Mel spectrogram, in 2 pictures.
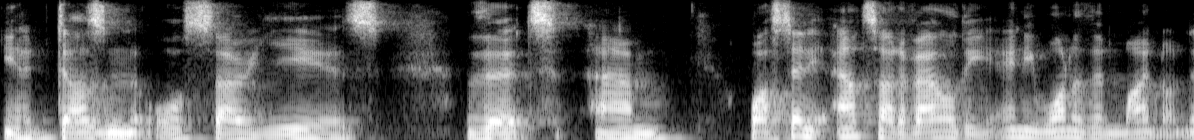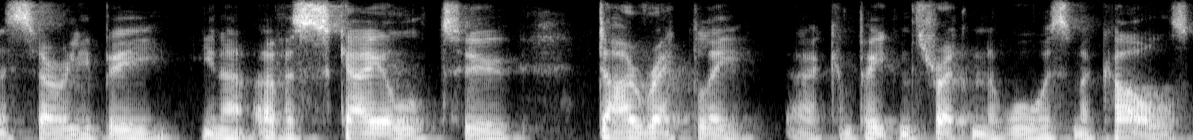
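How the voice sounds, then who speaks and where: A man's fairly low voice with an English accent, ordinary pitch variation and a moderate pace. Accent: English-sounding (sounds like a Brit). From Germany. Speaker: retail industry consultant. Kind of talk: conference presentation. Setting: video call from home study. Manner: hesitant, many fillers.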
